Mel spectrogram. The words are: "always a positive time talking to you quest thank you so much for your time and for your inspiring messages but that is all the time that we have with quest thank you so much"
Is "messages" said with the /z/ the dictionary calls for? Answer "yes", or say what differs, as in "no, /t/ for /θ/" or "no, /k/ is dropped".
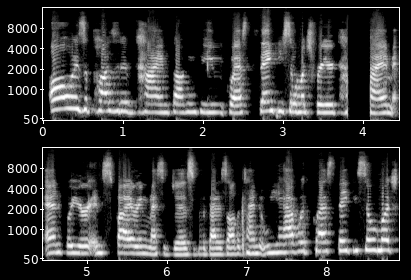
yes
